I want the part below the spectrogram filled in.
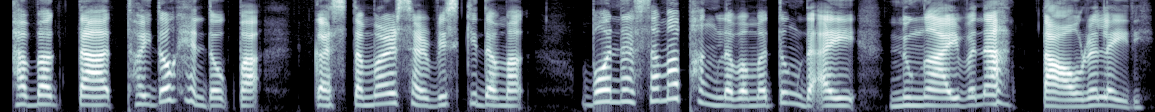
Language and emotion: Manipuri, happy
